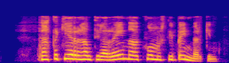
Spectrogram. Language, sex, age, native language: Icelandic, female, 40-49, Icelandic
